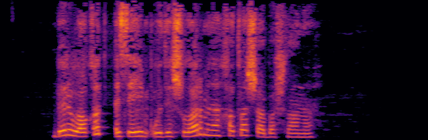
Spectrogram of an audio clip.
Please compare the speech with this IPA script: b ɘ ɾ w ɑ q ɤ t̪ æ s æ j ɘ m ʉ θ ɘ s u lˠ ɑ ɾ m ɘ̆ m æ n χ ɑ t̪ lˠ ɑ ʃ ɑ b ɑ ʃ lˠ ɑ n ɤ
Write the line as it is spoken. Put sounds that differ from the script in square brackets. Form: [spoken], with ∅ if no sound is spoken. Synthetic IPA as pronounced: b ɘ ɾ w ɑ q ɤ t̪ æ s æ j ɘ m ʉ [ð] ɘ [ʃ] u lˠ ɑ ɾ m ɘ̆ [n] æ n χ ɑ t̪ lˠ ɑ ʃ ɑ b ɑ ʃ lˠ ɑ n ɤ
